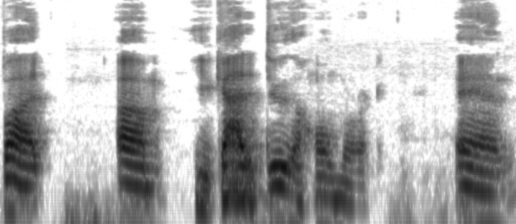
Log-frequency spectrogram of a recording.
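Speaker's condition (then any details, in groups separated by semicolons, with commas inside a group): ALS; probably hereditary, father and uncle died of ALS; right hand not working; voice very hoarse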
